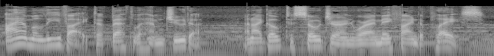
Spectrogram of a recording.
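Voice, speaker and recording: Young wandering priest played by a man, medium pitch, plain formal speech, scripture audio drama over clear music. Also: expressive, moderate pace, natural voice. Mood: calm, plain. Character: young wandering priest seeking a place to live.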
